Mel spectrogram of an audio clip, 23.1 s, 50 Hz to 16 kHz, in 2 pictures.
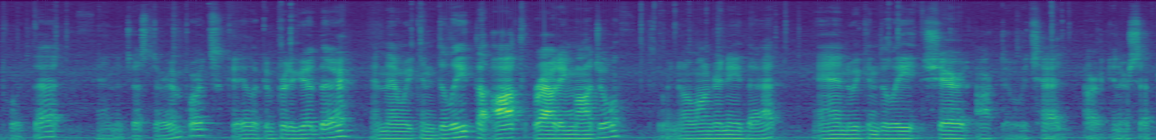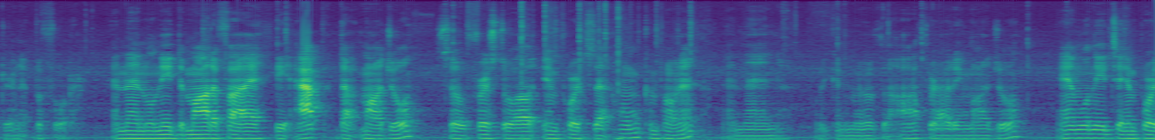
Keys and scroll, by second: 0.0 alt+Return, 0.9 super+s, 6.6 Delete, 12.0 Delete, 18.4 Return, 18.6 super+s, 22.0 super+s.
